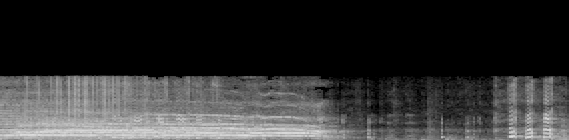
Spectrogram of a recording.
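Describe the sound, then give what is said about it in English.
An audience cheers and yells as loud as it can for a team, about three seconds of dense sustained roar of many voices, then cuts off abruptly into scattered quieter laughter and murmurs. “If you think that's the team that would win, cheer as loud as you possibly can.”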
